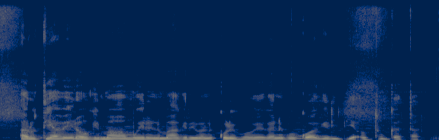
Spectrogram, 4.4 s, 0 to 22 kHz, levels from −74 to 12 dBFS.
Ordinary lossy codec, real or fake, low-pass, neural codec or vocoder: none; real; none; none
